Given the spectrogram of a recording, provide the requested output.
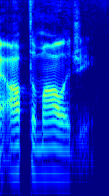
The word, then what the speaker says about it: ophthalmology: But nonetheless, they were fascinated by eye surgery and by ophthalmology.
